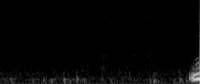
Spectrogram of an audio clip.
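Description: Near silence: faint room tone in a pause of the reading, with a woman's voice starting only at the very end.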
